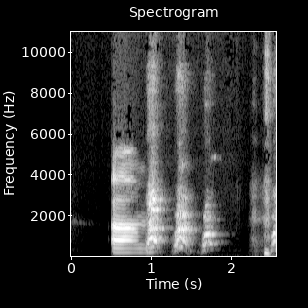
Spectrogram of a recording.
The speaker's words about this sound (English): my dog. Done with the bone. Yeah, she's taking a break. She's taking a barking break.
